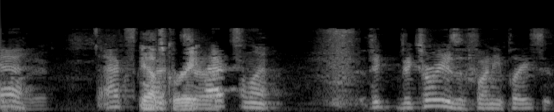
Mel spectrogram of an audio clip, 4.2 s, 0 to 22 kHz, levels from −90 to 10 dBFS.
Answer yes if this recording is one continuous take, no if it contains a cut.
yes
